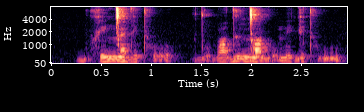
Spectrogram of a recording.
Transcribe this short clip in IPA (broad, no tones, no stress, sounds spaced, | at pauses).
b ṵ x e ŋ͡ǀ æ d e tʰ o̰ | d o̰ b ɑ d ɯ ŋ͡ǀ ɑ ɡ o̰ m e ɡ e tʰ ṵ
